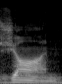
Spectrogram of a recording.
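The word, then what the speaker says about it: Jaune: someone and they said John Arc or something like that, and I was like, actually it's supposed to be pronounced Jean, but whatever.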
